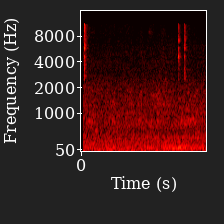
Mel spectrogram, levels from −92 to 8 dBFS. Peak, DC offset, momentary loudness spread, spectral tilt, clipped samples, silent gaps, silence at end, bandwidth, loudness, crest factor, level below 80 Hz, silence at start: -26 dBFS; under 0.1%; 8 LU; -3 dB/octave; under 0.1%; none; 0 s; 11.5 kHz; -55 LUFS; 30 dB; -64 dBFS; 0.05 s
